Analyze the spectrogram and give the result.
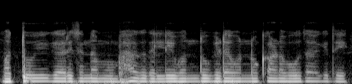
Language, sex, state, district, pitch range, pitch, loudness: Kannada, male, Karnataka, Koppal, 135-140 Hz, 140 Hz, -17 LUFS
